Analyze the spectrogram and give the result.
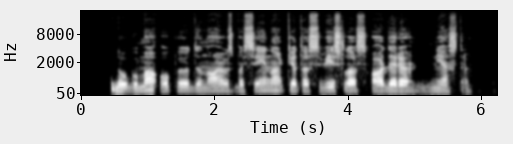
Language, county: Lithuanian, Vilnius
